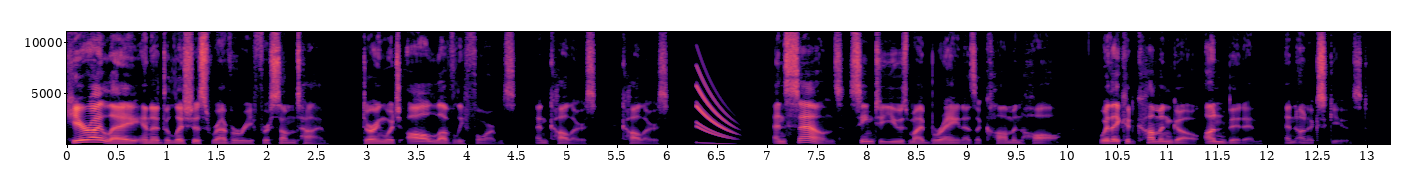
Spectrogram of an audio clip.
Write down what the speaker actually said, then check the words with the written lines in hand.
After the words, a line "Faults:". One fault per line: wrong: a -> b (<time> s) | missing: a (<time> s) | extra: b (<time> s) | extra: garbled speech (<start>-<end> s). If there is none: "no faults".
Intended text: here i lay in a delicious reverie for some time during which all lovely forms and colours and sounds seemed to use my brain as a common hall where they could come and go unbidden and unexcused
here i lay in a delicious reverie for some time during which all lovely forms and colours colours and sounds seemed to use my brain as a common hall where they could come and go unbidden and unexcused
Faults:
extra: colours (5.5 s)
